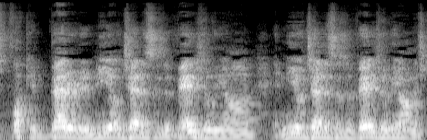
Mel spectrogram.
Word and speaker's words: Evangelion: It's Evangelon. No. Where he was like, what? What'd you say? No, you pronounce that again. How the true nerds will say is Evangelion.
